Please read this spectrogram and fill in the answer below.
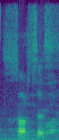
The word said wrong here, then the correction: Scorsese: bacanya apa Sorses. Sorses. nah, gue Scorsese sih gue Scorsese gue nggak tahu di Scorsese lah mm -hmm.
